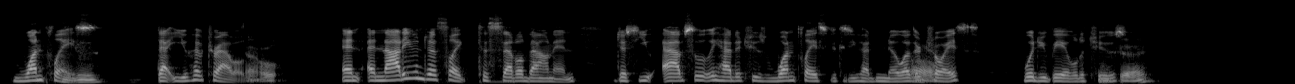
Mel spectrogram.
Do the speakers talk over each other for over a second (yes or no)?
no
